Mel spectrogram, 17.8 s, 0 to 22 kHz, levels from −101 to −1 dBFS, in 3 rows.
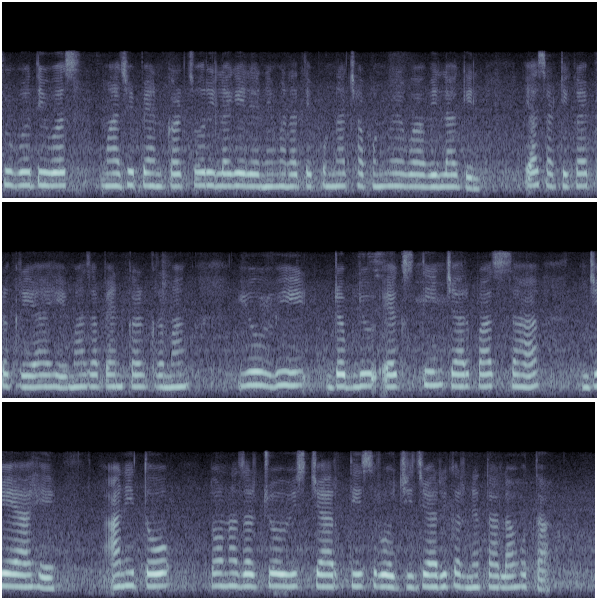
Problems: constant background noise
